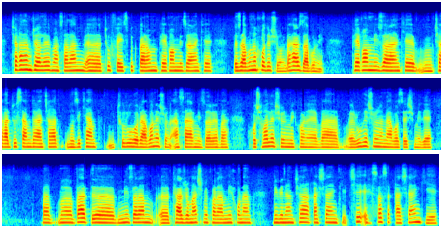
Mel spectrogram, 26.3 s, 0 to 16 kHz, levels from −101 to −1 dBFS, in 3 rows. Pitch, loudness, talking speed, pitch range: 185 Hz, -18 LUFS, 110 wpm, 170-195 Hz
